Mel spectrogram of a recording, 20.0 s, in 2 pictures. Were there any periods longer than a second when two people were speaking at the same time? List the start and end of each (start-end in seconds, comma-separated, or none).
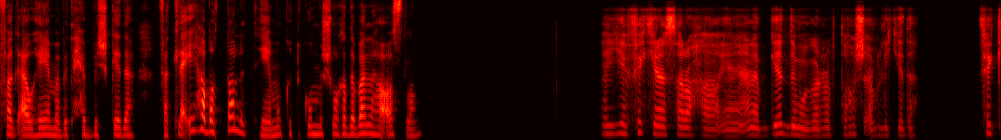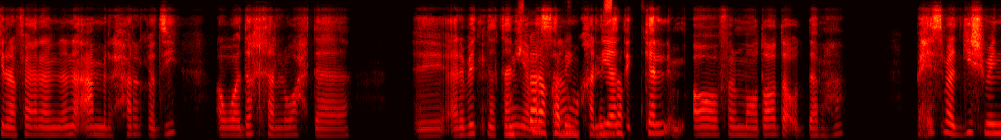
15.0-16.5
